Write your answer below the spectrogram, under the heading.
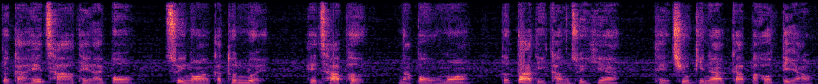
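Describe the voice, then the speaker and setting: A man's voice: mid-range voice, unhurried, warm tone, slight background noise. A man with a Taiwanese accent, a language teacher giving a spoken translation.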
